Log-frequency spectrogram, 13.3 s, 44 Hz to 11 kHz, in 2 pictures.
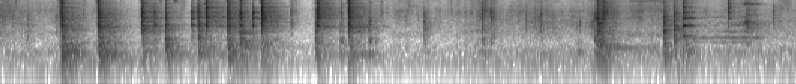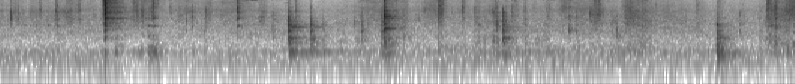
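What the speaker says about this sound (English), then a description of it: "I'm using an 18-inch breaker bar." Sharp metallic clanks and ratcheting knocks from an 18-inch breaker bar and socket breaking loose bolts on the rear suspension of a 2005 GMC Envoy during a brake and upper control arm job, coming in irregular close bursts with quieter pauses between.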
